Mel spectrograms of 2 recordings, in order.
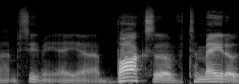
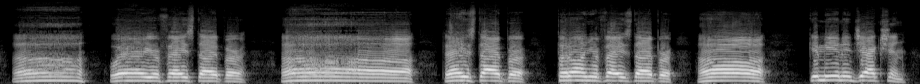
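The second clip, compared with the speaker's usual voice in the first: loud, higher-pitched zombie drone; mock zombie; 5 semitones higher, 11 dB louder, slower than usual. Mocking the world as face-diaper-wearing zombies, in a loud zombie drone. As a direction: moan it out like a brainless zombie. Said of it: "seems like this. It seems like some sort of".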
